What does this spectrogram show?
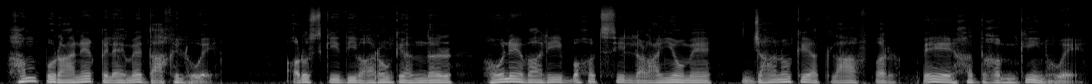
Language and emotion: Urdu, sad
